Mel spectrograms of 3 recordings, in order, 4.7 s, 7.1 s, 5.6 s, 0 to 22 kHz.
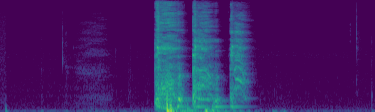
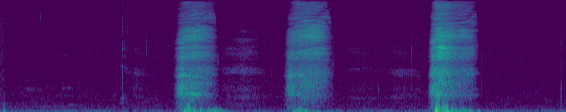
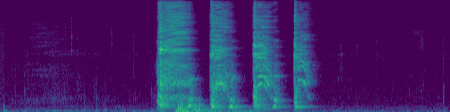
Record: {
  "three_cough_length": "4.7 s",
  "three_cough_amplitude": 15052,
  "three_cough_signal_mean_std_ratio": 0.27,
  "exhalation_length": "7.1 s",
  "exhalation_amplitude": 3812,
  "exhalation_signal_mean_std_ratio": 0.32,
  "cough_length": "5.6 s",
  "cough_amplitude": 9694,
  "cough_signal_mean_std_ratio": 0.39,
  "survey_phase": "alpha (2021-03-01 to 2021-08-12)",
  "age": "18-44",
  "gender": "Female",
  "wearing_mask": "No",
  "symptom_cough_any": true,
  "symptom_fatigue": true,
  "symptom_headache": true,
  "symptom_change_to_sense_of_smell_or_taste": true,
  "smoker_status": "Never smoked",
  "respiratory_condition_asthma": false,
  "respiratory_condition_other": false,
  "recruitment_source": "Test and Trace",
  "submission_delay": "1 day",
  "covid_test_result": "Positive",
  "covid_test_method": "RT-qPCR",
  "covid_ct_value": 22.3,
  "covid_ct_gene": "ORF1ab gene"
}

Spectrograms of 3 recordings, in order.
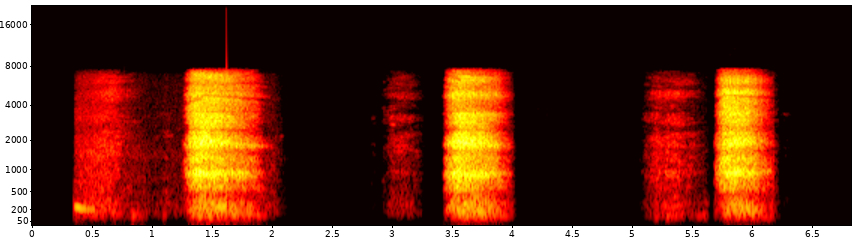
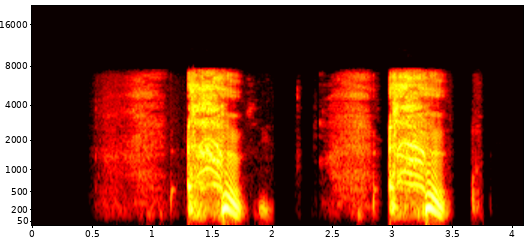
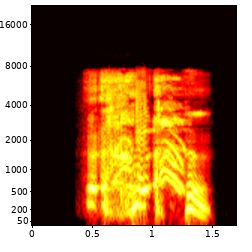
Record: {
  "exhalation_length": "6.8 s",
  "exhalation_amplitude": 28507,
  "exhalation_signal_mean_std_ratio": 0.35,
  "three_cough_length": "4.1 s",
  "three_cough_amplitude": 32627,
  "three_cough_signal_mean_std_ratio": 0.42,
  "cough_length": "1.7 s",
  "cough_amplitude": 30032,
  "cough_signal_mean_std_ratio": 0.72,
  "survey_phase": "beta (2021-08-13 to 2022-03-07)",
  "age": "18-44",
  "gender": "Male",
  "wearing_mask": "No",
  "symptom_none": true,
  "smoker_status": "Ex-smoker",
  "respiratory_condition_asthma": false,
  "respiratory_condition_other": false,
  "recruitment_source": "REACT",
  "submission_delay": "1 day",
  "covid_test_result": "Negative",
  "covid_test_method": "RT-qPCR",
  "influenza_a_test_result": "Negative",
  "influenza_b_test_result": "Negative"
}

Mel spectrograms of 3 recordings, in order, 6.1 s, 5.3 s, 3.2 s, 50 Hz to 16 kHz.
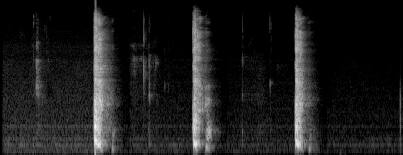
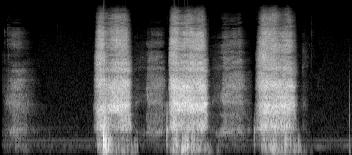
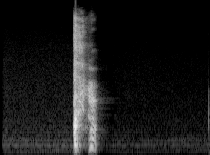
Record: {
  "three_cough_length": "6.1 s",
  "three_cough_amplitude": 32767,
  "three_cough_signal_mean_std_ratio": 0.17,
  "exhalation_length": "5.3 s",
  "exhalation_amplitude": 32768,
  "exhalation_signal_mean_std_ratio": 0.48,
  "cough_length": "3.2 s",
  "cough_amplitude": 31794,
  "cough_signal_mean_std_ratio": 0.19,
  "survey_phase": "beta (2021-08-13 to 2022-03-07)",
  "age": "18-44",
  "gender": "Male",
  "wearing_mask": "No",
  "symptom_none": true,
  "smoker_status": "Never smoked",
  "respiratory_condition_asthma": false,
  "respiratory_condition_other": false,
  "recruitment_source": "REACT",
  "submission_delay": "3 days",
  "covid_test_result": "Negative",
  "covid_test_method": "RT-qPCR",
  "influenza_a_test_result": "Negative",
  "influenza_b_test_result": "Negative"
}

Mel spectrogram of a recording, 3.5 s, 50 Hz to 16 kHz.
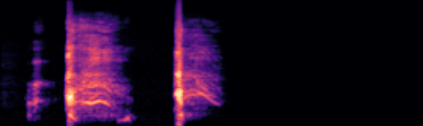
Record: {
  "cough_length": "3.5 s",
  "cough_amplitude": 32768,
  "cough_signal_mean_std_ratio": 0.29,
  "survey_phase": "alpha (2021-03-01 to 2021-08-12)",
  "age": "65+",
  "gender": "Female",
  "wearing_mask": "No",
  "symptom_change_to_sense_of_smell_or_taste": true,
  "smoker_status": "Ex-smoker",
  "respiratory_condition_asthma": false,
  "respiratory_condition_other": false,
  "recruitment_source": "REACT",
  "submission_delay": "1 day",
  "covid_test_result": "Negative",
  "covid_test_method": "RT-qPCR"
}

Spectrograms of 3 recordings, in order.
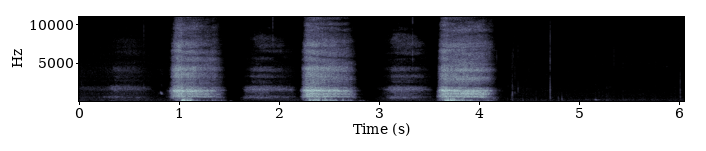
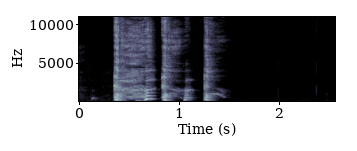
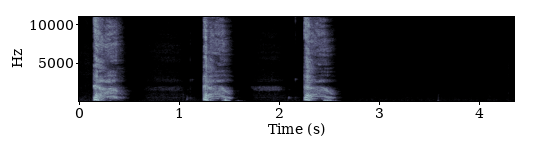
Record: {
  "exhalation_length": "6.1 s",
  "exhalation_amplitude": 26906,
  "exhalation_signal_mean_std_ratio": 0.4,
  "cough_length": "2.6 s",
  "cough_amplitude": 30571,
  "cough_signal_mean_std_ratio": 0.35,
  "three_cough_length": "4.4 s",
  "three_cough_amplitude": 31980,
  "three_cough_signal_mean_std_ratio": 0.29,
  "survey_phase": "alpha (2021-03-01 to 2021-08-12)",
  "age": "45-64",
  "gender": "Female",
  "wearing_mask": "No",
  "symptom_cough_any": true,
  "symptom_shortness_of_breath": true,
  "symptom_fatigue": true,
  "symptom_headache": true,
  "symptom_change_to_sense_of_smell_or_taste": true,
  "symptom_onset": "12 days",
  "smoker_status": "Never smoked",
  "respiratory_condition_asthma": false,
  "respiratory_condition_other": false,
  "recruitment_source": "Test and Trace",
  "submission_delay": "2 days",
  "covid_test_result": "Positive",
  "covid_test_method": "RT-qPCR"
}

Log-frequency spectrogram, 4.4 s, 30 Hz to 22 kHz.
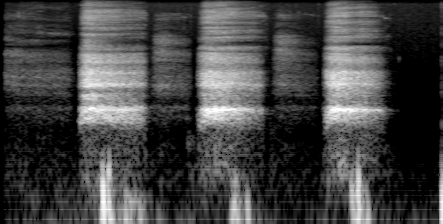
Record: {
  "exhalation_length": "4.4 s",
  "exhalation_amplitude": 1968,
  "exhalation_signal_mean_std_ratio": 0.54,
  "survey_phase": "beta (2021-08-13 to 2022-03-07)",
  "age": "45-64",
  "gender": "Male",
  "wearing_mask": "No",
  "symptom_none": true,
  "smoker_status": "Never smoked",
  "respiratory_condition_asthma": false,
  "respiratory_condition_other": false,
  "recruitment_source": "REACT",
  "submission_delay": "2 days",
  "covid_test_result": "Negative",
  "covid_test_method": "RT-qPCR"
}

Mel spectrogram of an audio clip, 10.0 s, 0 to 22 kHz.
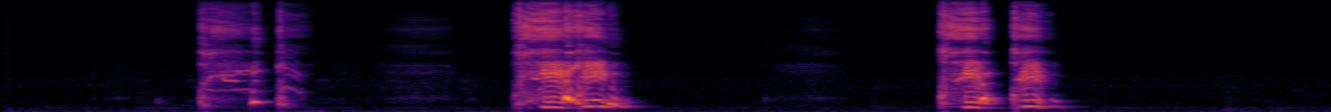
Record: {
  "three_cough_length": "10.0 s",
  "three_cough_amplitude": 13505,
  "three_cough_signal_mean_std_ratio": 0.32,
  "survey_phase": "alpha (2021-03-01 to 2021-08-12)",
  "age": "18-44",
  "gender": "Female",
  "wearing_mask": "No",
  "symptom_cough_any": true,
  "symptom_diarrhoea": true,
  "symptom_fatigue": true,
  "symptom_fever_high_temperature": true,
  "symptom_headache": true,
  "symptom_change_to_sense_of_smell_or_taste": true,
  "symptom_loss_of_taste": true,
  "symptom_onset": "4 days",
  "smoker_status": "Never smoked",
  "respiratory_condition_asthma": false,
  "respiratory_condition_other": false,
  "recruitment_source": "Test and Trace",
  "submission_delay": "1 day",
  "covid_test_result": "Positive",
  "covid_test_method": "RT-qPCR",
  "covid_ct_value": 16.9,
  "covid_ct_gene": "ORF1ab gene",
  "covid_ct_mean": 17.5,
  "covid_viral_load": "1800000 copies/ml",
  "covid_viral_load_category": "High viral load (>1M copies/ml)"
}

